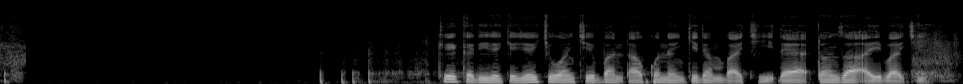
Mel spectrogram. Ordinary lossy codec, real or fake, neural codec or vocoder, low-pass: none; real; none; none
